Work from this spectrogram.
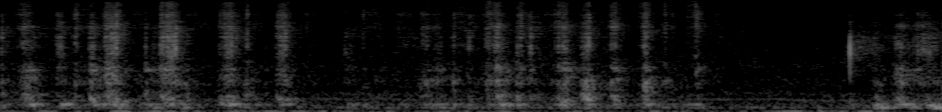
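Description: A wooden stylus scratches small marks at the lower right of a flat, black-coated scratch art paper sheet. Quick, irregular raspy strokes follow one another, each a dry, bright scrape that stops at once with no ring.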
